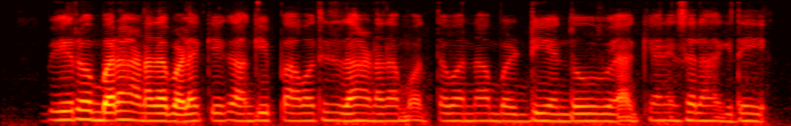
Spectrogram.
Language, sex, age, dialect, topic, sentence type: Kannada, female, 18-24, Dharwad Kannada, banking, statement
